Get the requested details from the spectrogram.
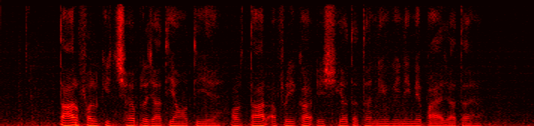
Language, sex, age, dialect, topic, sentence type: Hindi, male, 31-35, Hindustani Malvi Khadi Boli, agriculture, statement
